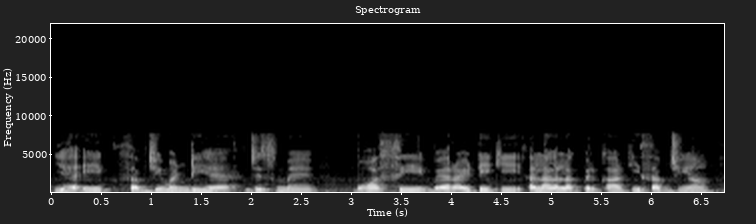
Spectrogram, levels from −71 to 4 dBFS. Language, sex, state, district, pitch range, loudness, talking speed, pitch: Hindi, female, Uttarakhand, Uttarkashi, 185-205 Hz, -15 LUFS, 135 wpm, 190 Hz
